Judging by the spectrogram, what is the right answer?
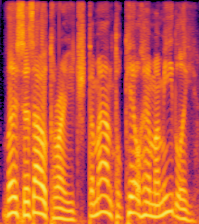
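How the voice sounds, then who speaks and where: A man's voice: a little high, animated, moderate pace, smooth, dry recording, studio quality, pitched above the performer's own voice, lightly acted. A man voicing an outraged, accusing male ape doctor in a story, crying out indignantly.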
